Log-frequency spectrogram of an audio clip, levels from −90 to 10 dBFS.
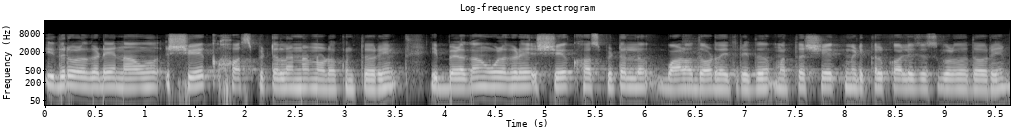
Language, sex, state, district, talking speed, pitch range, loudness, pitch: Kannada, male, Karnataka, Belgaum, 145 wpm, 130-145 Hz, -15 LUFS, 135 Hz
